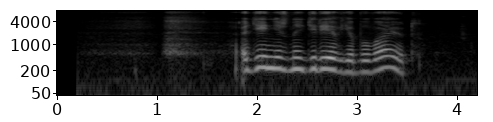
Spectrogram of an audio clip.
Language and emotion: Russian, sad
